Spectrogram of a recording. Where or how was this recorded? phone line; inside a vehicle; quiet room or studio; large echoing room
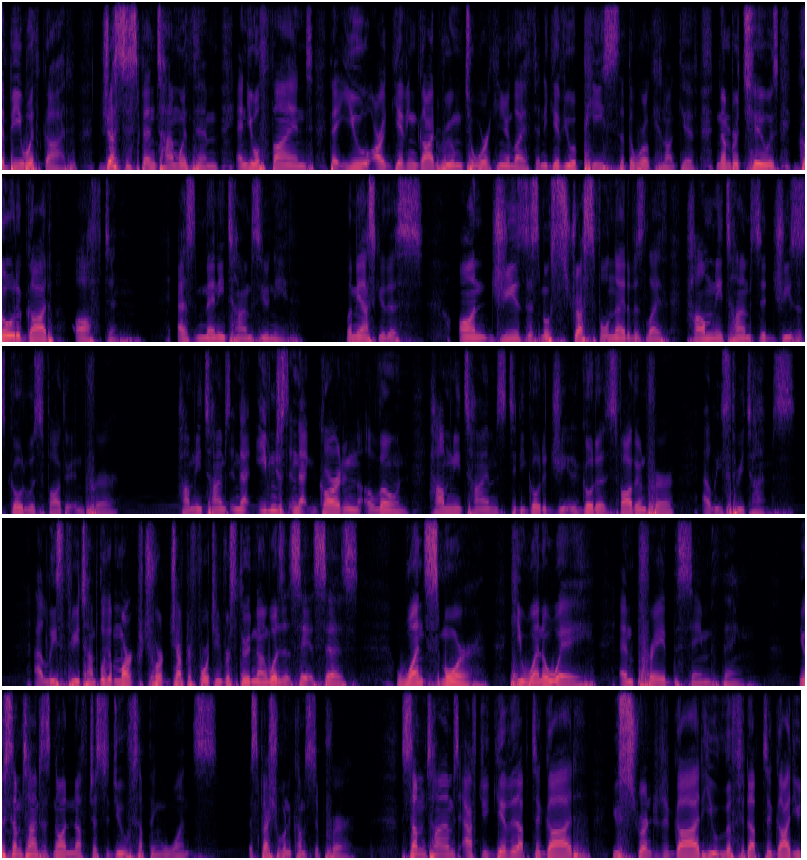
large echoing room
